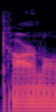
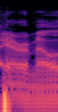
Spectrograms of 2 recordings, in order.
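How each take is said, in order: First: It is said the Midwest way. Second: It is said the East Coast way. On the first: "is like a Midwest thing" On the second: "is more of an East Coast thing"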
